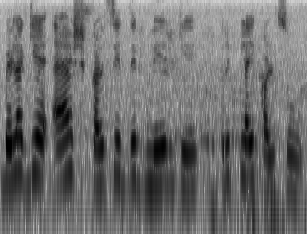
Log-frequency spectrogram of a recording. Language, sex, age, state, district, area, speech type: Kannada, female, 18-30, Karnataka, Udupi, rural, read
